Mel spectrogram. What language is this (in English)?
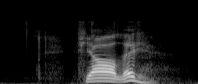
Norwegian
